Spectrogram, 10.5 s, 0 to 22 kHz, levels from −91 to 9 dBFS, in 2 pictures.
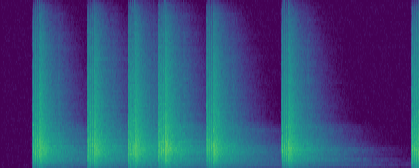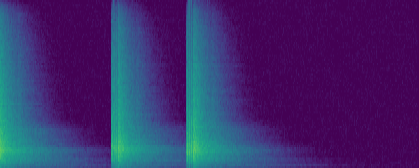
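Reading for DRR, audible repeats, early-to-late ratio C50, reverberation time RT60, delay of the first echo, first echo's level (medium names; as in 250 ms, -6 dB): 5.5 dB, 1, 7.5 dB, 2.3 s, 231 ms, -20.5 dB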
